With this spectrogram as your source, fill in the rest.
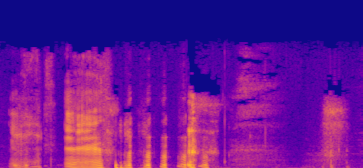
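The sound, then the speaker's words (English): A person vocally imitates an upset chihuahua, making a strained, wavering growl broken by short snorting, huffing bursts, fairly loud, then fading into a brief breathy tail. “He's always like making this weird growling face when he's serious. he looks like a little chihuahua that's upset.”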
